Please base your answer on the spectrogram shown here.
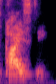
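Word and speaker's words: Paiste: feisty symbols or pasty how do you say it what's the correct it's feisty feisty that's all I've always said it and then I always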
